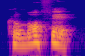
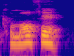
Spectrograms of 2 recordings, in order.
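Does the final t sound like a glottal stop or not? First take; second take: glottal stop; not glottal. First: The final t is a glottal stop. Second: The final t is not a glottal stop. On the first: The speaker calls it wrong. "if you do it like a glottal, you're sunk because it doesn't sound right" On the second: The speaker calls it right. "It's got to be"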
